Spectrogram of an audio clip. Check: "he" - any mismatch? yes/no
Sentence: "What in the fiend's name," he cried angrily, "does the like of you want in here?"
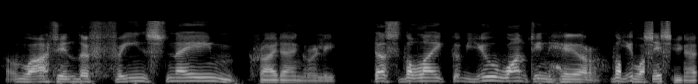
yes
